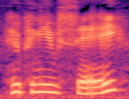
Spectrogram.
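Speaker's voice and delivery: ordinary delivery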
